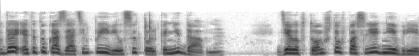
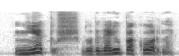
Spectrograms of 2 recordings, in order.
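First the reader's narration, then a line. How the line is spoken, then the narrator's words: Muttering under breath. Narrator (Russian): пробормотал он себе под нос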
